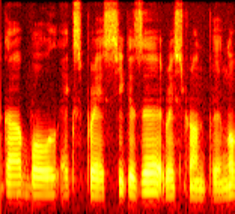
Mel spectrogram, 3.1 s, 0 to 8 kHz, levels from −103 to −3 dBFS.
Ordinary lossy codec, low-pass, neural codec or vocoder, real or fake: none; none; none; real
